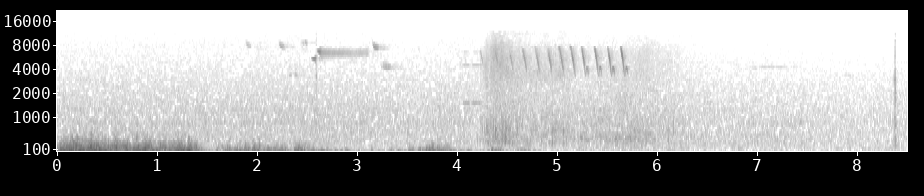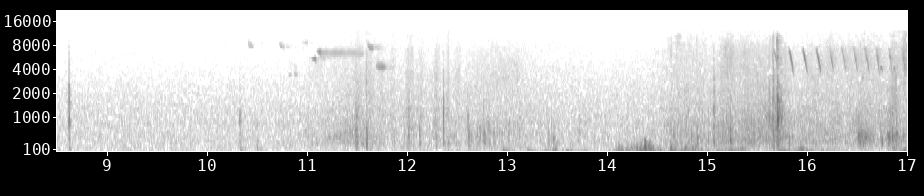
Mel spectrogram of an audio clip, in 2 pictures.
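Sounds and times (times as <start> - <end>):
faint songbird whistles and trill: 1.9 - 5.9, 10.7 - 11.9, 15.7 - 17.0.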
